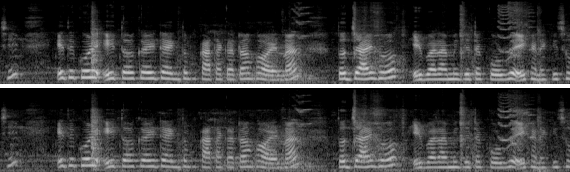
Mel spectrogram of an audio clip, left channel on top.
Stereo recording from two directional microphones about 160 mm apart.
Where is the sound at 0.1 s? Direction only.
15° left (ahead or behind).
